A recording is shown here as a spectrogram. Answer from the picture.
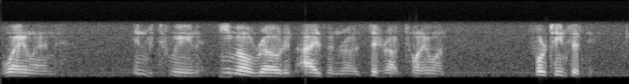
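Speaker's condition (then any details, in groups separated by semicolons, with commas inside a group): No condition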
